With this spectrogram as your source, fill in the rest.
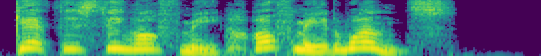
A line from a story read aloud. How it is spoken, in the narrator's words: The sales girl shouts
